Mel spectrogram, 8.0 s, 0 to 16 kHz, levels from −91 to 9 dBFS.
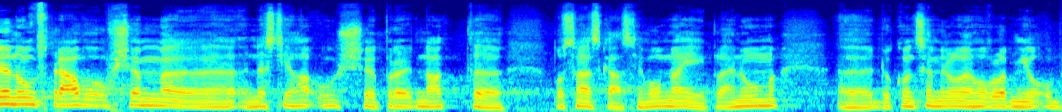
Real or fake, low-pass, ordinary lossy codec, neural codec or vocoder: fake; 14.4 kHz; AAC, 64 kbps; codec, 44.1 kHz, 7.8 kbps, Pupu-Codec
